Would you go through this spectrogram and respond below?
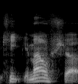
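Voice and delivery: ordinary delivery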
